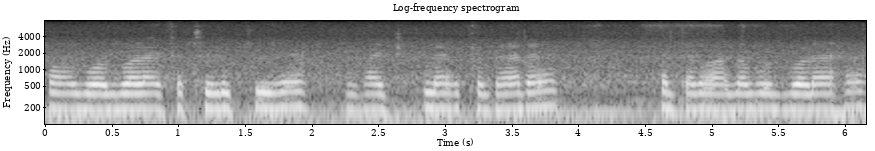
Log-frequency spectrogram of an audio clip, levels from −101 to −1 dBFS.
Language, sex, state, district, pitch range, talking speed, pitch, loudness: Hindi, female, Bihar, Vaishali, 180-190 Hz, 155 wpm, 180 Hz, -15 LUFS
